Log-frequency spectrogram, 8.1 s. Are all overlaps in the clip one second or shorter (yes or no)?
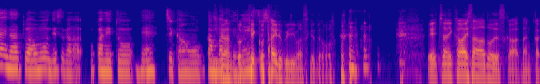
no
